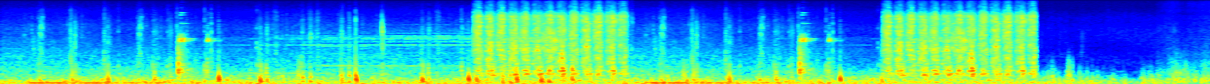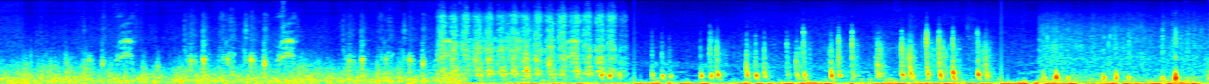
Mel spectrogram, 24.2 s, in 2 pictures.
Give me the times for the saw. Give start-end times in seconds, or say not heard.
4.7-6.3, 8.8-10.4, 16.4-18.4.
